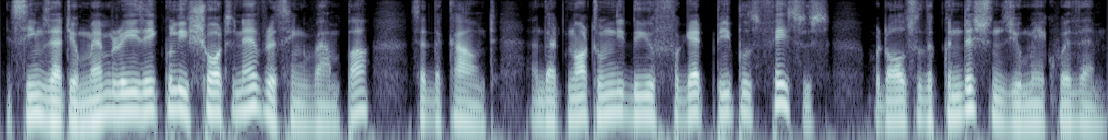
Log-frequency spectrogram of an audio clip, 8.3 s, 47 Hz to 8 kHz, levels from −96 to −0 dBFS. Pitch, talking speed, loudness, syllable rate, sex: 110 Hz, 225 wpm, -19 LUFS, 6.3 syllables/s, male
